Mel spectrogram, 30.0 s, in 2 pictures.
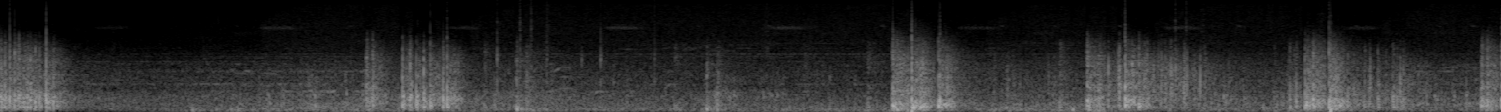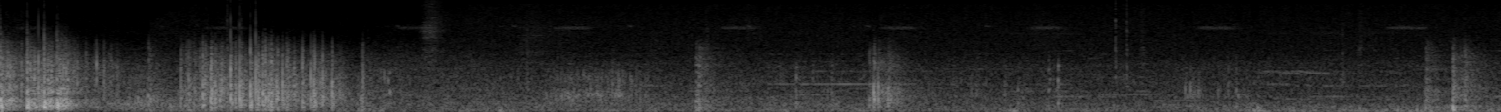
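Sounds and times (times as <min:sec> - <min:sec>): distant fireworks booms: 0:00.0 - 0:30.0
fireworks crackling trails: 0:00.0 - 0:30.0.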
